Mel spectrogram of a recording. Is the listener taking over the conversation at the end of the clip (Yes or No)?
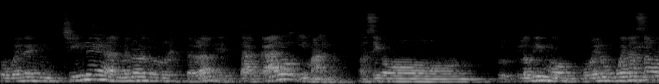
No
